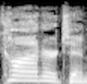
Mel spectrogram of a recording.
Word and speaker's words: Connarton: Well, it's pronounced Connarton, which is probably why people often misspell it. Because there's an A where there should be an E.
